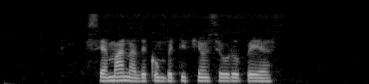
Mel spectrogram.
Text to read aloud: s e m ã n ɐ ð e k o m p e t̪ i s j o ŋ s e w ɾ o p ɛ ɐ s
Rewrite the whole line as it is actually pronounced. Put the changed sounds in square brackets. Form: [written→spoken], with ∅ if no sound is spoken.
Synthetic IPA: s e m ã n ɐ ð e k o m p e t̪ i [s→θ] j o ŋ s e w ɾ o p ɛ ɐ s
